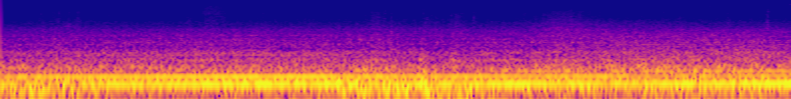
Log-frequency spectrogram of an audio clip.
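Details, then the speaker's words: Toyota Etios coasting in neutral downhill on level road: steady low humming drone over road rumble; suspected worn front wheel bearing, front right side, to be checked at workshop. "ഈ ഒരു സൗണ്ടാണ് humming noise. Wheel bearing പോലെയാണ്, front side wheel bearing ആണ്, ഫ്രണ്ടിൽ നിന്നാണ് കൂടുതൽ sound വരുന്നത്."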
